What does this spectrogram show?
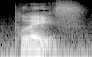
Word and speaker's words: place: 얘는 묵음. 달아줘야겠죠? 그래서 적어보면 play, play 한 다음에 c가 내려오면서 place, place 이렇게 읽을 수 있고, place의 의미는 장소예요.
